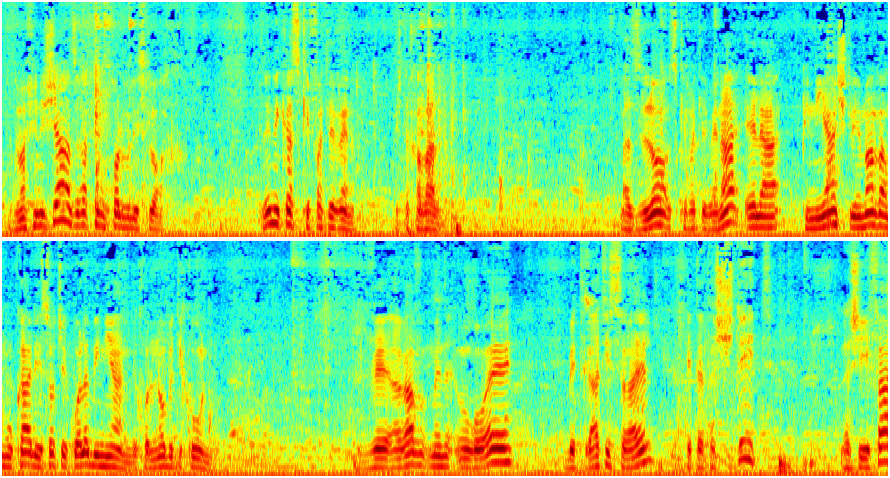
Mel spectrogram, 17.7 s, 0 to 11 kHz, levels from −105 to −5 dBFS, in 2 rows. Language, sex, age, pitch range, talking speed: Hebrew, male, 40-59, 125-165 Hz, 120 wpm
